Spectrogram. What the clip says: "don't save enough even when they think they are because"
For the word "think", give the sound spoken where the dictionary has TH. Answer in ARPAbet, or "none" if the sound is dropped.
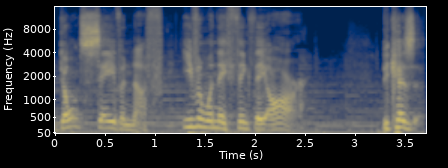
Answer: TH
